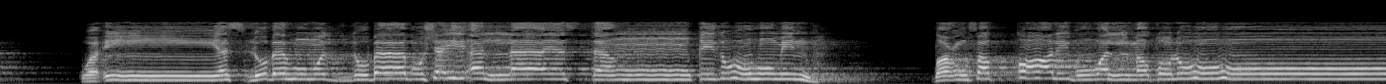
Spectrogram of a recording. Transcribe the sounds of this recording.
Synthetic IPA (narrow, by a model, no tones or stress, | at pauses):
waʔɪn | jaslʊbaɦʊmʊðːʊbaːbʊʃajʔanlaːjast̪anqɨðuːɦʊmɪnh | d̪ˤɑʕʊfat̪ˤːɑːlɪbʊwalmɑt̪ˤluː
